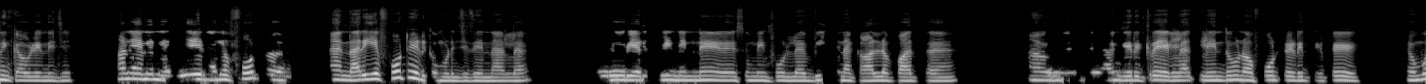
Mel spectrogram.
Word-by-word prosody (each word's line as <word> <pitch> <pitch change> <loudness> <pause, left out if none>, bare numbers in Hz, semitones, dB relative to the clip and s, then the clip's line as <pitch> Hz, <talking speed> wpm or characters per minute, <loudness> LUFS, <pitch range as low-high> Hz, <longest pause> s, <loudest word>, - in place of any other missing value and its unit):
எனக்கு 195 -3 +1
அப்டி 180 0 0
இருந்துச்சு. 180 0 -3 0.5
ஆனா 260 +1 +3
என்னா? 240 -1 +4
நெறையா 205 +4 +2
நல்லா 220 +2 +3
ஃபோட்டோ 265 -4 +1 0.6
அ - - +4 0.2
நெறையா 225 +5 +5
ஃபோட்டோ 305 +1 +2
எடுக்க 200 -6 -2
முடிஞ்சுது. 170 0 -2
என்னால. 165 0 -2 0.9
ஒரு 200 +1 +2
ஒரு 200 - +4
எடத்துலயும் 205 +1 0
நின்னு 195 +1 +2 0.3
ஸ்விம்மிங் 185 -3 -3
பூல்ல 180 -1 -1 0.2
பீச்ச 195 - -5
நான் 175 -3 -3
காலைல 175 +1 +1
பாத்தேன். 170 0 -2 0.9
அப்றமேட்டு 190 -2 -1 0.4
அங்க 195 -1 -1
இருக்கிற 190 +2 -2
எல்லாத்துலருந்தும் 190 +2 -1
நான் 185 -4 +1
ஃபோட்டோ 205 -1 -4
எடுத்துக்கிட்டு, 175 +2 -3 0.7
ரொம்ப 210 +5 +2
190 Hz, 135 wpm, -20 LUFS, 180-205 Hz, 0.9 s, நெறையா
